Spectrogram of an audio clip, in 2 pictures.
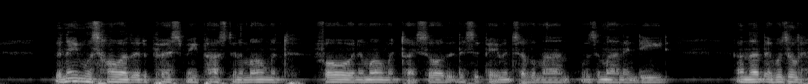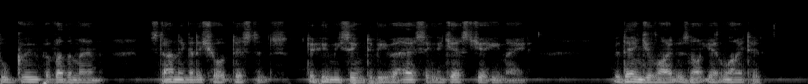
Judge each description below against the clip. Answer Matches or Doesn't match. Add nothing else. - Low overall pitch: Matches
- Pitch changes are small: Matches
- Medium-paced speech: Doesn't match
